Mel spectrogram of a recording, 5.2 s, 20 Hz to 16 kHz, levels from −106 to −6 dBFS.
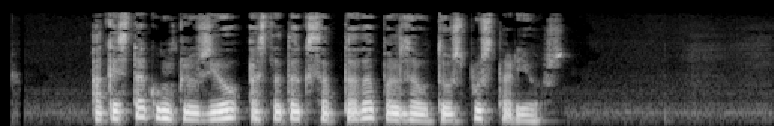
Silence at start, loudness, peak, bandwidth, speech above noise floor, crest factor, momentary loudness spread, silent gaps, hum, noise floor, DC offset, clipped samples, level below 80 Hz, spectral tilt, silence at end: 0.6 s; -24 LUFS; -8 dBFS; 11.5 kHz; 43 dB; 18 dB; 10 LU; none; none; -66 dBFS; under 0.1%; under 0.1%; -74 dBFS; -5 dB/octave; 1.4 s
